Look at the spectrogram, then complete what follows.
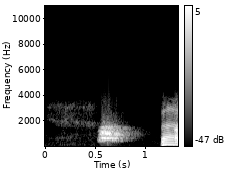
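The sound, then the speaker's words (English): A dog in a studio on Take Your Dog to Work Day gives two short barks a moment apart, moderately loud, with a bit of faint background noise before the first one. “I hear a dog album, in the background. It's Take Your Dog to Work Day here in the studio.”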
